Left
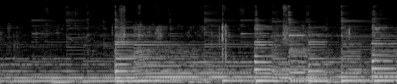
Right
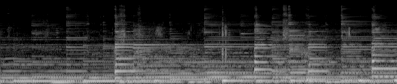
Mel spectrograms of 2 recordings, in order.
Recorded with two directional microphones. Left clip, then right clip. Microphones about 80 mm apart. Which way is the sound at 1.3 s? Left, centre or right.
Right.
